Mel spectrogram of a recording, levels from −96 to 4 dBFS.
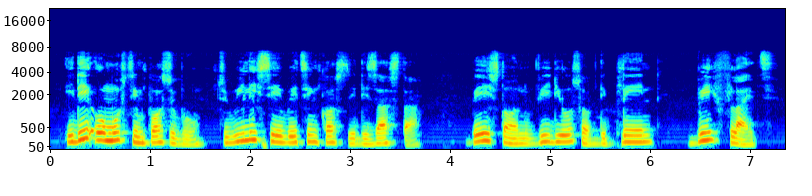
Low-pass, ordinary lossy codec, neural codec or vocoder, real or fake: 7.2 kHz; none; none; real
